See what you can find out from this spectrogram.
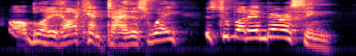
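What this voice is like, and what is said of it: Exaggerated Australian accent. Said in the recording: “my terrible, horrible Australian accent”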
